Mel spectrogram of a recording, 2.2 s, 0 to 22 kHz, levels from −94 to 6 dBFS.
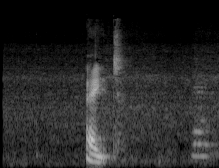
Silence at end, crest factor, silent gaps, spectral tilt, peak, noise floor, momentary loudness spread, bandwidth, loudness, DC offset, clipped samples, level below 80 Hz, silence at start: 0.1 s; 26 dB; none; -4.5 dB/octave; -6 dBFS; -58 dBFS; 23 LU; 14.5 kHz; -27 LUFS; under 0.1%; under 0.1%; -74 dBFS; 0.85 s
